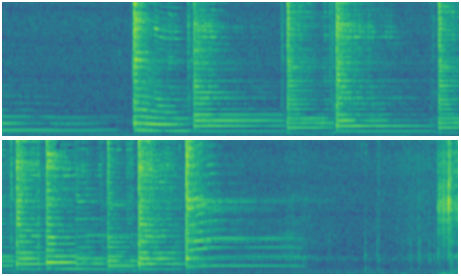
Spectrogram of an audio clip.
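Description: Unamplified solid-body electric guitar playing a lead phrase of single notes: a held bent note, a note bent and let down about a second in, a quick run of short notes, then a last note that bends and dies away about five seconds in.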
